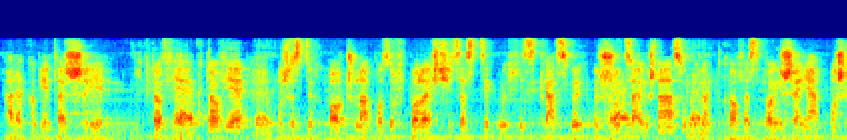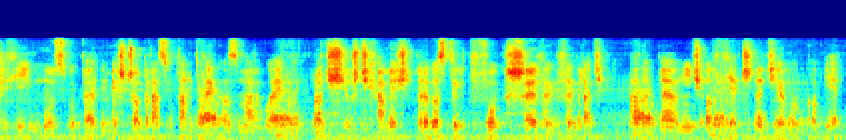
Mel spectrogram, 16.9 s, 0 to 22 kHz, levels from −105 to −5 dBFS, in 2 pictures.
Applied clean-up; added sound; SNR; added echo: neural separator model SepFormer DNS4.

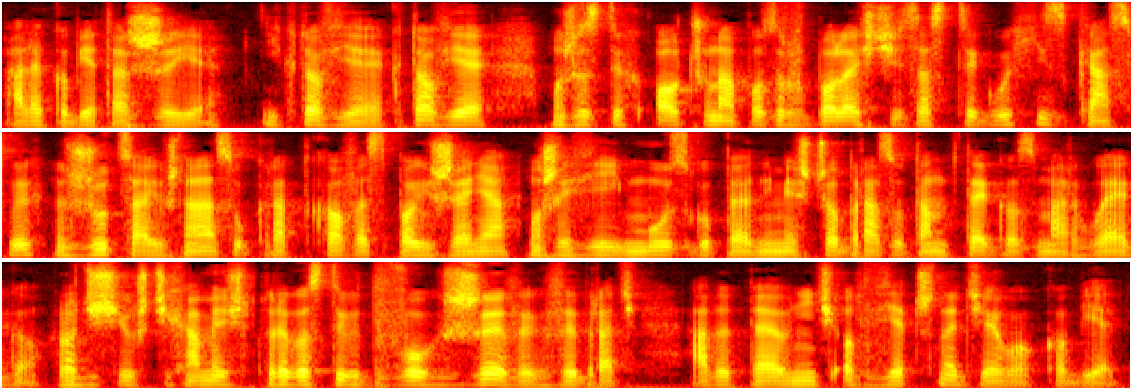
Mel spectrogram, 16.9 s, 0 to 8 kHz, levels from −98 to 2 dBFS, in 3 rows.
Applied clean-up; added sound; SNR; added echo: none; none; none; none.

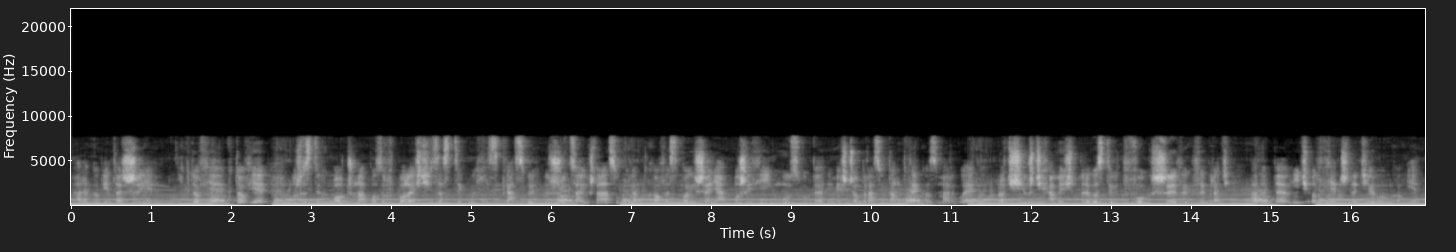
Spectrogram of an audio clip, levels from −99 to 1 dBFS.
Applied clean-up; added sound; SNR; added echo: none; Musical instrument; -4 dB; reverberation time 0.2 s.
